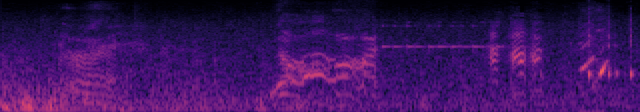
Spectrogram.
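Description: A small cartoon creature shrieks in a high, squeaky voice.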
